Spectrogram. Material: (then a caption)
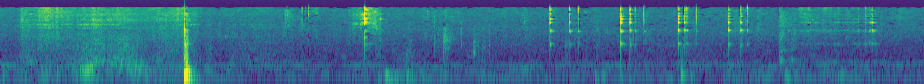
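Glass. Long acrylic nails tap the glass sides and rim of a small clear glass jar or mug with a pink lid, held in one hand close to the mic. A soft, low rustle leads into one sharp, loud clink, followed by a scattered series of quieter, short clicks and taps with little ring.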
